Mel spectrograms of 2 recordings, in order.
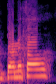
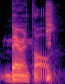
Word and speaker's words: Bernthal: And John Bernthal, how do you pronounce his name? – Bernthal.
